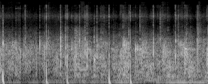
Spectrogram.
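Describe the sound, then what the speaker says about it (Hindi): An audience at a Pahari-language class function bursts into sustained, close applause, a steady wash of many hands clapping with a few sharper individual claps standing out. "उनके लिए एक बार जोरदार ताली दें"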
